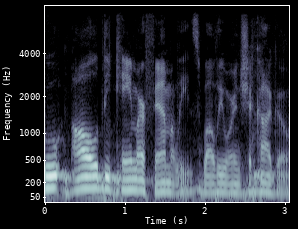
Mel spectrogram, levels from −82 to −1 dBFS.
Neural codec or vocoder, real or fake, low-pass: codec, 16 kHz, 2 kbps, X-Codec, WavLM features, trained on Multilingual LibriSpeech; fake; 7.2 kHz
